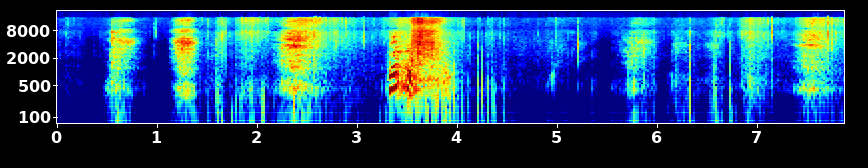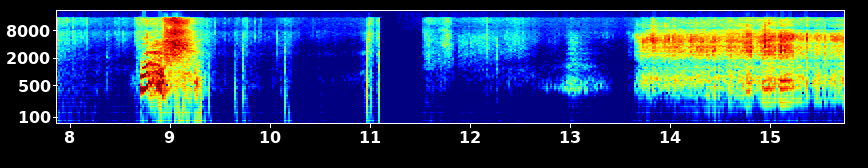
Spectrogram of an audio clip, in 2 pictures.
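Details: Sneezing with a cold: series of wet, forceful sneezes with sharp bursts and short gaps, ending in running water or a nose blow.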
